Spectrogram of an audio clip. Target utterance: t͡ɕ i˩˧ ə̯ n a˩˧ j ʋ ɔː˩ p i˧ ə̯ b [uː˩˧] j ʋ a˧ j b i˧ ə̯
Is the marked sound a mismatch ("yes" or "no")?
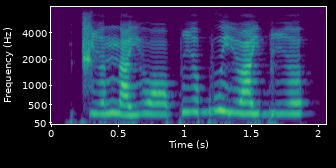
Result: yes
